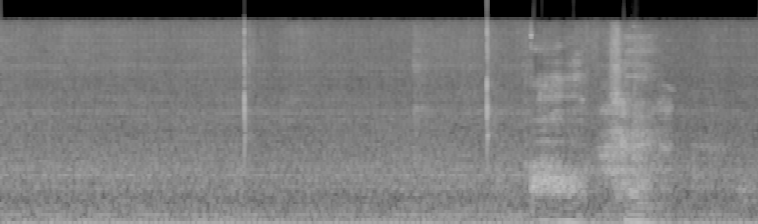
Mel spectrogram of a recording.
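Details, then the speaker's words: Crisp cracking sounds during chiropractic-style back and sacrum manipulation of a mother of three with back problems, likened to crackers crunching: joint cavitation. "Wow. Suaranya kayak lagi kerupuk tau sih. Iya, bunyi krek gitu ya. Bunyinya crispy banget."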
